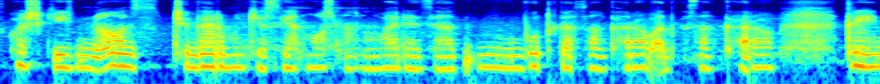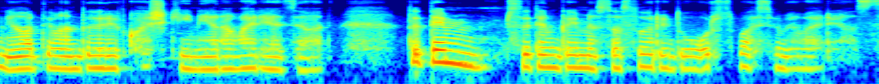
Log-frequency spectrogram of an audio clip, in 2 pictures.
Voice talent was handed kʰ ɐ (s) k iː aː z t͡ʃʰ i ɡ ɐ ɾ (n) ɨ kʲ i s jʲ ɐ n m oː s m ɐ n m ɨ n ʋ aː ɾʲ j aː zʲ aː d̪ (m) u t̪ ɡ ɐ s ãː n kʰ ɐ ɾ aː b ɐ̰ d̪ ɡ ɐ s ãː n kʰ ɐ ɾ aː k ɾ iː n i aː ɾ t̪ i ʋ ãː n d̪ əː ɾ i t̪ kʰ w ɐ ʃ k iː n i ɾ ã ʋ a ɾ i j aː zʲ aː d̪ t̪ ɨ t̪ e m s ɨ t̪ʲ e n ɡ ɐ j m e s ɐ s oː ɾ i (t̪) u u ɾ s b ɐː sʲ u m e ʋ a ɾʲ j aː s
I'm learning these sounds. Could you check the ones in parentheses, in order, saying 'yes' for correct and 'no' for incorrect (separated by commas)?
no, no, no, no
